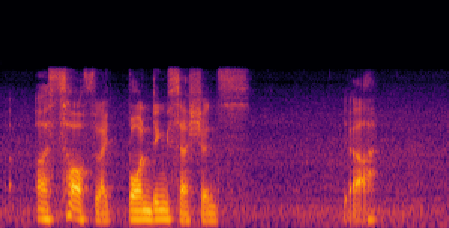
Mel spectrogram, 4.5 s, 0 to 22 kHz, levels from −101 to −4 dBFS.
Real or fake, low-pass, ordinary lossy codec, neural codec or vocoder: real; 7.2 kHz; none; none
